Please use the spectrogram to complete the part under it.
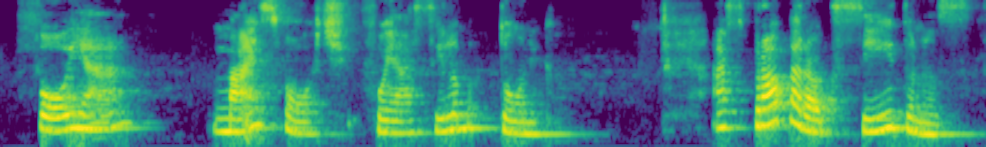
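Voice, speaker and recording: A woman teaching a grammar lesson, slowly stretching out each example word to show its stressed syllable. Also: a little high, roomy sound. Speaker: Portuguese teacher.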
